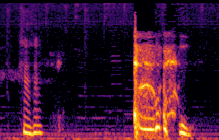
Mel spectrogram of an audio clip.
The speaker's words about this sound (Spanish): y también me estresa que me da la tos cuando estoy hablando contigo. Bueno, esas cosas ocurren, pero es por la postura posiblemente y por falta de hidratación, pero se puede solucionar, no hay ningún problema.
